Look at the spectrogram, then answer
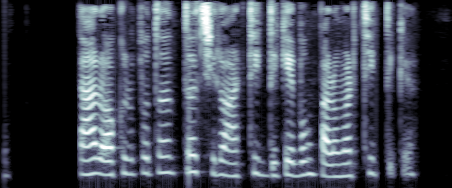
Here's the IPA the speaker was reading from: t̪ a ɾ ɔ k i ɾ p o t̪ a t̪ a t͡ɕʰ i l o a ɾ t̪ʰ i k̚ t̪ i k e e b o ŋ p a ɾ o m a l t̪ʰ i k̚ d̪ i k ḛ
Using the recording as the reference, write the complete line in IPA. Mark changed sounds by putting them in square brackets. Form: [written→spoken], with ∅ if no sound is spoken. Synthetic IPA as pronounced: t̪ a ɾ ɔ k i ɾ p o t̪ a t̪ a t͡ɕʰ i l o a ɾ t̪ʰ i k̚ [t̪→d̪] i k e e b o ŋ p a ɾ o m a [l→ɾ] t̪ʰ i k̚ d̪ i k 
